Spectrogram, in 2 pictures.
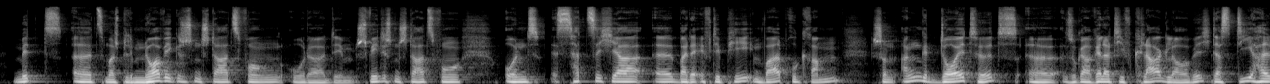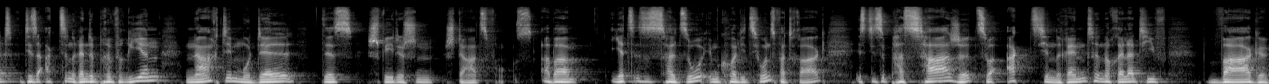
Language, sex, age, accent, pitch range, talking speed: German, male, 40-59, German, 110-135 Hz, 135 wpm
